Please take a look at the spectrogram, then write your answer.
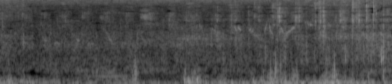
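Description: A horse loping in circles gives soft, rhythmic hoofbeats at a distance, a muffled repeating clip-clop beneath faint outdoor background noise.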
